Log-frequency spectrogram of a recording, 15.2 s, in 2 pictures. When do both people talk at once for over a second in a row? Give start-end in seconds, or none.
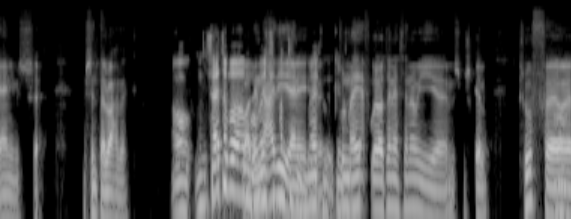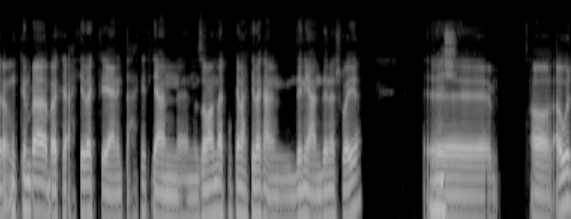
3.2-4.7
